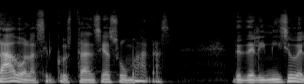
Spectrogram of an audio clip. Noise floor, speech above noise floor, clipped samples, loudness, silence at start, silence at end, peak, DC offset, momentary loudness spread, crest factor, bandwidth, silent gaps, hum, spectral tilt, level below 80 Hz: -59 dBFS; 33 dB; under 0.1%; -27 LUFS; 0 s; 0 s; -4 dBFS; under 0.1%; 10 LU; 22 dB; 14 kHz; none; none; -6 dB/octave; -70 dBFS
